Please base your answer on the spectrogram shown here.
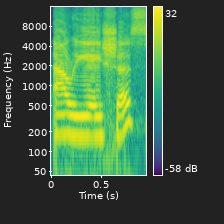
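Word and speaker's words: alliaceous: l i a c e o u s alious alious alious your word of the day is pronounced alious it's an adjective a descriptive word and it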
